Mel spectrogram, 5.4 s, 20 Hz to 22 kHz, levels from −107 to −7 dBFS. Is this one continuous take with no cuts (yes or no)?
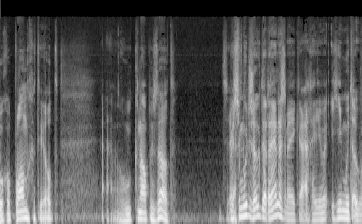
no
